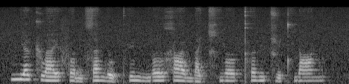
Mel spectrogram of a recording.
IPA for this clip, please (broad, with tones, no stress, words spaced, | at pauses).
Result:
n̪jɛ˥ʈ͡ʂwa˧˥ɪ̯ fɤ̰˨˩ŋsa˥˩nṵ˨˩ pʰy˥˩nn̪jo˥ʊ̯xɑ˥˩ʊ̯mwa˩ɪ̯ t͡ɕʰjo˧˥ʊ̯ kʰɤ˥ŋt͡ɕy̰˨˩t̪ʰjɑ˥ŋ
